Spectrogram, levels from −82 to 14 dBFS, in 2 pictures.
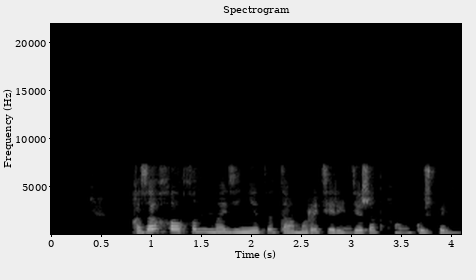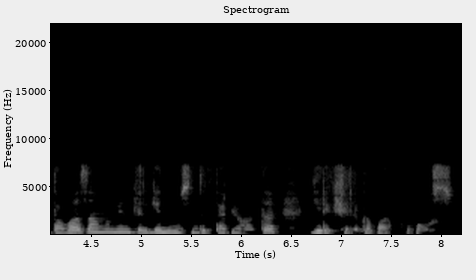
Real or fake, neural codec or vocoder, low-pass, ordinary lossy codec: real; none; 7.2 kHz; none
